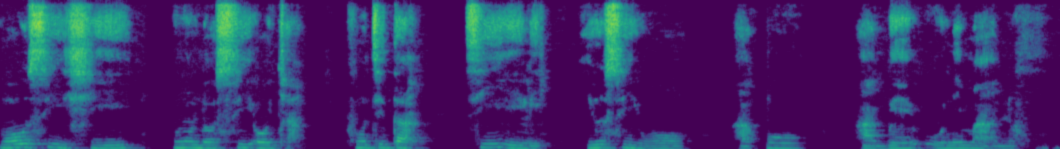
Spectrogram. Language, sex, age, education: Yoruba, male, 15-29, tertiary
